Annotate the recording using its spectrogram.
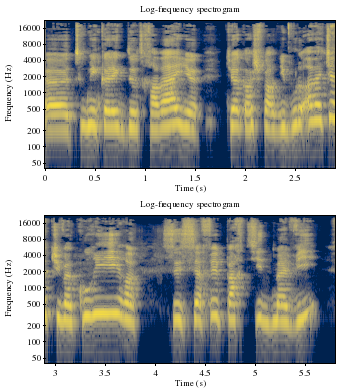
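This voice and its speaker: This is a plain, everyday voice, and its pitch varies in an ordinary way. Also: woman. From Lorraine, France (Moselle, near Metz). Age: 40s. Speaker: police officer and amateur runner. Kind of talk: podcast interview.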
